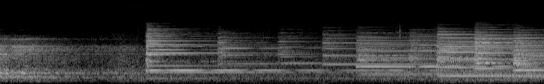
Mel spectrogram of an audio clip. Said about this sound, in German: Wie in jedem Jahr läuten die Kremlglocken um Punkt 10 Uhr Ortszeit den Beginn der Siegesparade ein.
